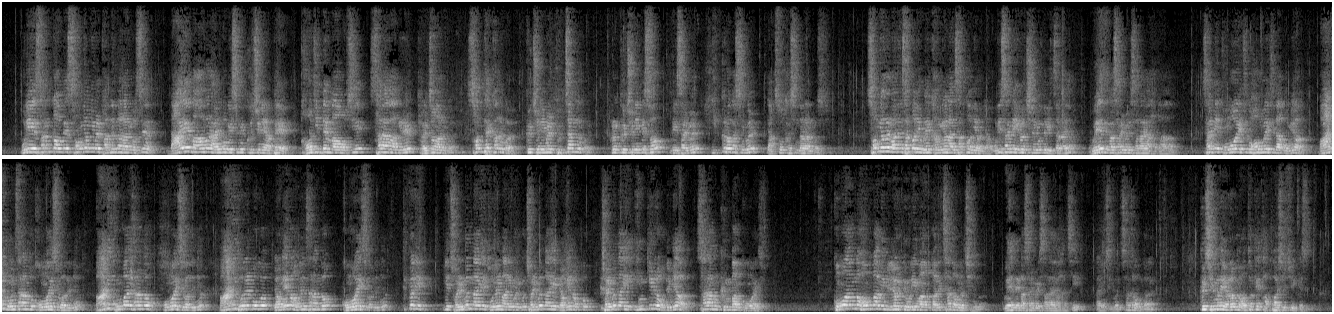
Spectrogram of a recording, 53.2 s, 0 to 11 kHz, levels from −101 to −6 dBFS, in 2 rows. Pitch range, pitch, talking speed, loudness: 195-245 Hz, 220 Hz, 350 characters per minute, -27 LUFS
